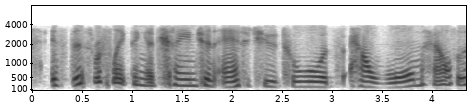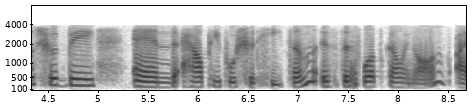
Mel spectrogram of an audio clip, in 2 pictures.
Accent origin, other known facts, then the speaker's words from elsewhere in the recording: Dunedin, Otago, New Zealand; now in United States; that we're now planning a six-week trip in winter, the New Zealand winter, our summer, to Dunedin, my hometown, which is possibly a sign of complete madness.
